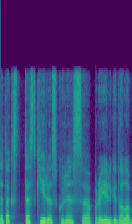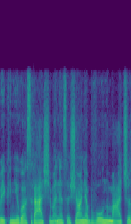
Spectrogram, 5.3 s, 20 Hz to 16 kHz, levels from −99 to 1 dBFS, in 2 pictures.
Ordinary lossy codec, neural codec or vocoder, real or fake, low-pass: AAC, 96 kbps; codec, 24 kHz, 0.5 kbps, DualCodec; fake; 10.8 kHz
